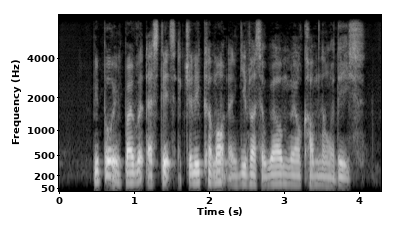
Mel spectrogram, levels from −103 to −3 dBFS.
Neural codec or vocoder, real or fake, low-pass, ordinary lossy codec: codec, 16 kHz, 4 kbps, FreqCodec, larger model; fake; 7.2 kHz; none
